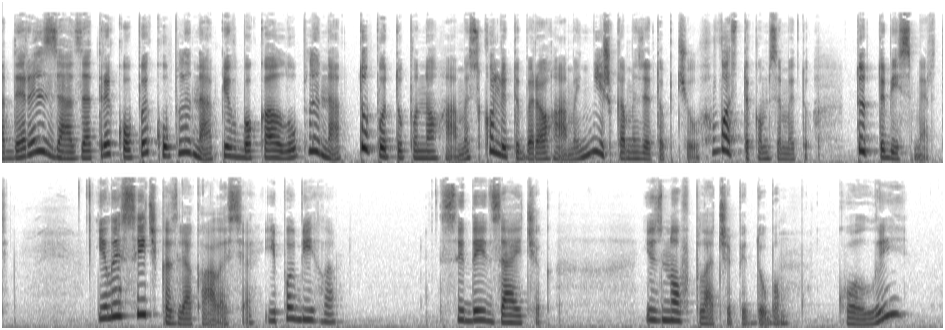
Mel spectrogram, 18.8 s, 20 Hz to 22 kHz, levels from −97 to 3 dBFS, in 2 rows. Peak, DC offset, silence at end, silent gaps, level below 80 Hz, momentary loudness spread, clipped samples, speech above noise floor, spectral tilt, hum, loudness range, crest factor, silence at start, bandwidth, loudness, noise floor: -4 dBFS; under 0.1%; 0.4 s; none; -52 dBFS; 13 LU; under 0.1%; 29 dB; -4 dB/octave; none; 6 LU; 20 dB; 0 s; 16 kHz; -24 LUFS; -52 dBFS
